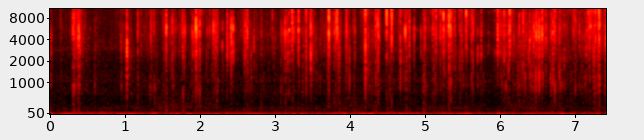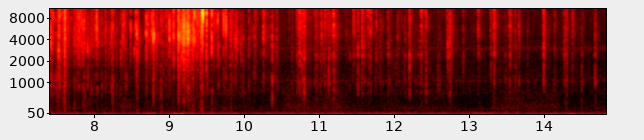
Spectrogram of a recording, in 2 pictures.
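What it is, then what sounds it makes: Cellophane-wrapped card box, crinkly scratching. A small Bicycle playing card deck box of printed paperboard, still sealed in clear cellophane, is held in both hands and scratched and tapped with long painted nails. The result is a quiet, steady run of bright, crinkly scratches and light ticks that swells slightly around the middle before settling back down.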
